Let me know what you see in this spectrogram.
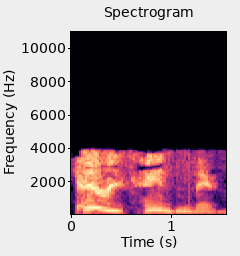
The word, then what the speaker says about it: Terry's Handyman: And then your email still, Terry Shandy, Repairs. – No, it's actually Terry's Handyman Repairs. – I don't know why I pronounced it like that.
